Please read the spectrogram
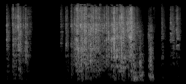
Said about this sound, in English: Uh, okay. Um. Oh, was playing with my parchment paper.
